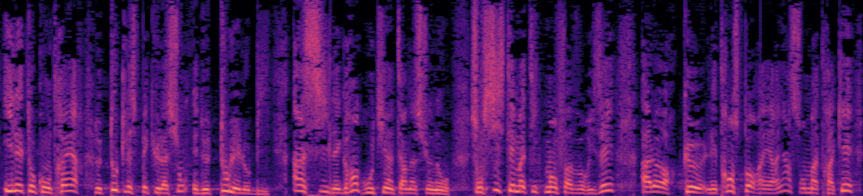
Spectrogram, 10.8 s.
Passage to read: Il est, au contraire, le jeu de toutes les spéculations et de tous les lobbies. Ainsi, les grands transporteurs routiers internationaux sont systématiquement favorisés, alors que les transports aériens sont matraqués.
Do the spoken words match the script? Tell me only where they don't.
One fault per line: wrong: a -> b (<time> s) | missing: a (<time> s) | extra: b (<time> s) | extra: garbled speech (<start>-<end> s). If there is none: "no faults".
missing: le jeu (1.1 s)
missing: transporteurs (4.5 s)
